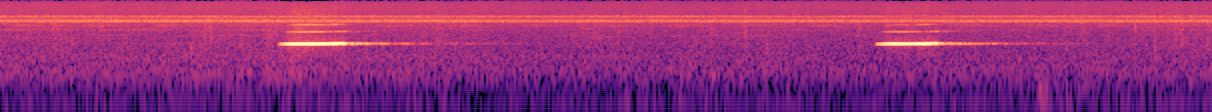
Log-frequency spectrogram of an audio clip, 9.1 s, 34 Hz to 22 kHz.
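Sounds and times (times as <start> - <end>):
Cinereous Tinamou giving a pure whistle in the Amazon region of Peru: 6.6 - 7.4.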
